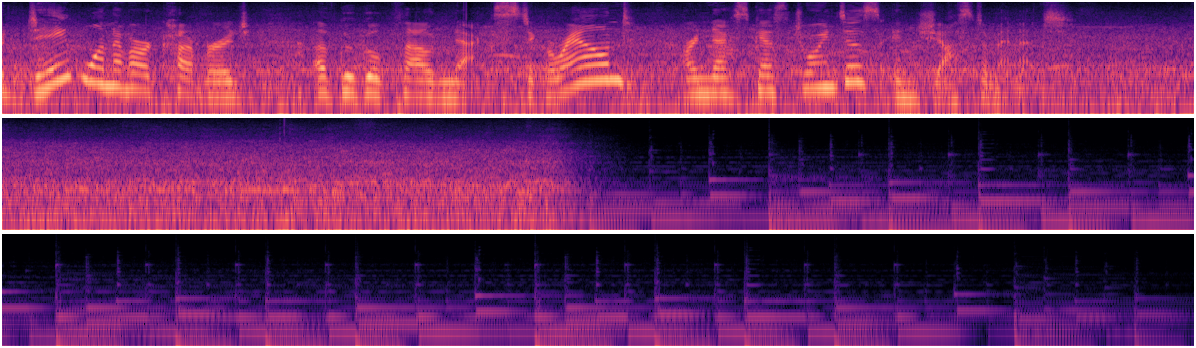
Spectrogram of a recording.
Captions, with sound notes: day one of our coverage of Google Cloud Next. Stick around. Our next guest joins us in just a minute. (crowd chattering) (bright music)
